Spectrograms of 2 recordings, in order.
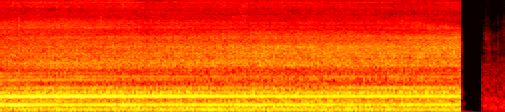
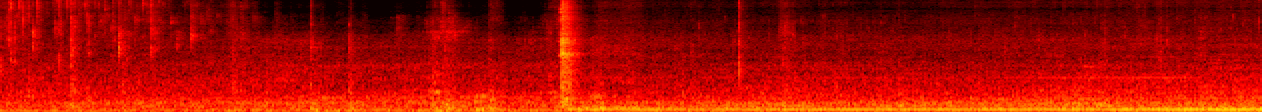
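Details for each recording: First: Frigidaire dishwasher during operation: loud, steady engine-like drone with a strong hum; defective motor found and replaced. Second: Frigidaire dishwasher after replacing a defective motor that caused loud noises during operation: water sloshes, then a click and a steady, low, even hum as the pump runs smoothly.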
